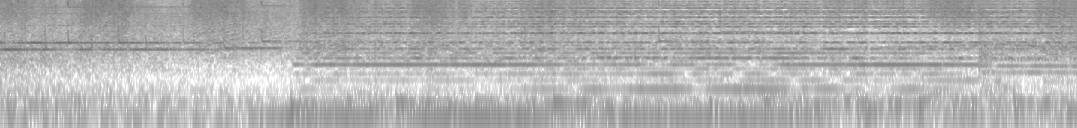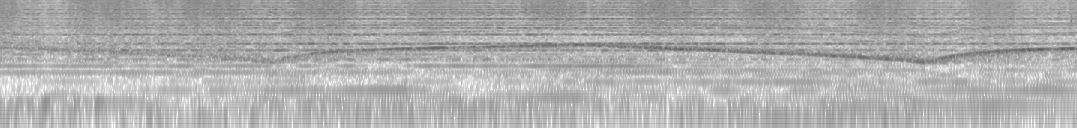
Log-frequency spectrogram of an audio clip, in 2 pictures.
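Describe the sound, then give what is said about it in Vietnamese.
An ambulance siren wails in slow rising and falling sweeps over a low engine rumble. It stays fairly faint and steady, with no voices. “Tiếng còi xe cứu thương kéo dài suốt một quãng đường chở Nhi”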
